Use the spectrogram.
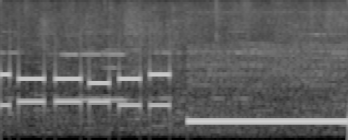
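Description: Telephone keypad dialing a corporate office: six short two-tone DTMF beeps in quick succession, then a loud, continuous steady dial tone holding to the end.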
